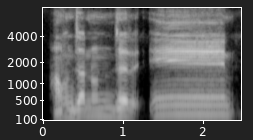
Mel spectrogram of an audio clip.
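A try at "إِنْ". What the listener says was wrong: ই টান হয়ে যাচ্ছে, ইন।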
